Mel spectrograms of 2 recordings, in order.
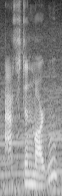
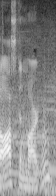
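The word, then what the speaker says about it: Aston Martin: of the British pronunciation ason Martin not Austin Martin all these things I've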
